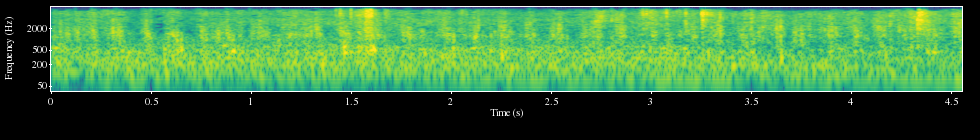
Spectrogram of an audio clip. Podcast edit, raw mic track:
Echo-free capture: Yes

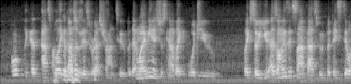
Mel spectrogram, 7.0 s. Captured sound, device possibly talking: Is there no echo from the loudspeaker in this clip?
No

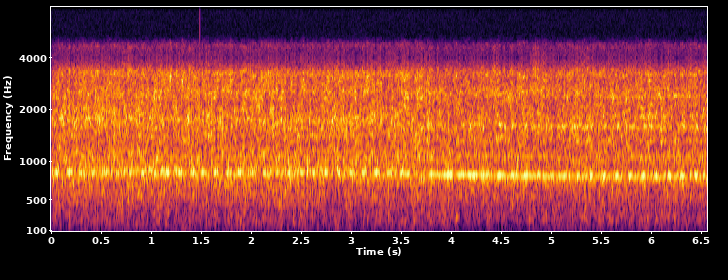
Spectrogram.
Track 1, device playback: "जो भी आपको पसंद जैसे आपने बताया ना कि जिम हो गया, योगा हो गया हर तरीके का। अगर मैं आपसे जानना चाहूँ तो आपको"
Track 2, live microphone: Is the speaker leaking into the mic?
No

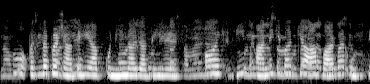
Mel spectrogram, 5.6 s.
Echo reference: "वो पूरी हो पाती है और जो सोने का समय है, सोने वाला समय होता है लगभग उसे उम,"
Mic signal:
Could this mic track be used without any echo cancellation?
No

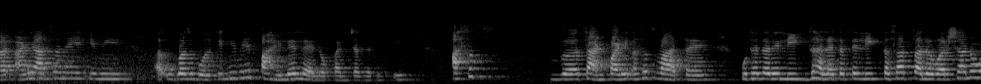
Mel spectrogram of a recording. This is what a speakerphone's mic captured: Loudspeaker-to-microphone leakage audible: Yes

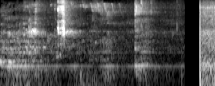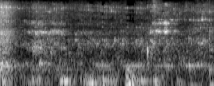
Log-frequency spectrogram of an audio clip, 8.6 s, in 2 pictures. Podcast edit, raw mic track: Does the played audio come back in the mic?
No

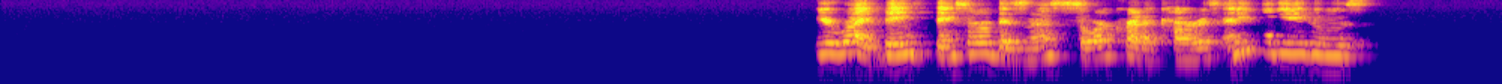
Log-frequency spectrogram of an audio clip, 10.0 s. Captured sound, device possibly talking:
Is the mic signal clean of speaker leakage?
Yes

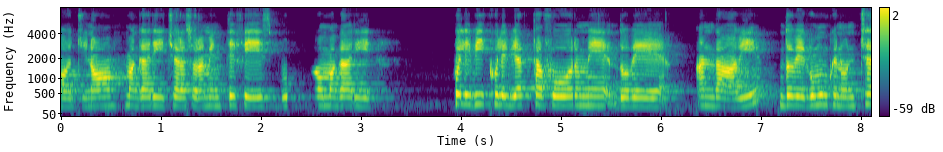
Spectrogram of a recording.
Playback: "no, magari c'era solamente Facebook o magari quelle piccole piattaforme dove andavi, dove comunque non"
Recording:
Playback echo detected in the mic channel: Yes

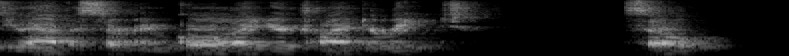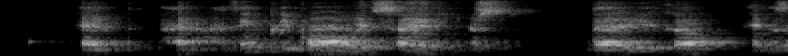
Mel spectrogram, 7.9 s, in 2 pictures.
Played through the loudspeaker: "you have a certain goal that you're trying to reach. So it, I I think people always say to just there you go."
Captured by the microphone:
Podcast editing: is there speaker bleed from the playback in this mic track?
Yes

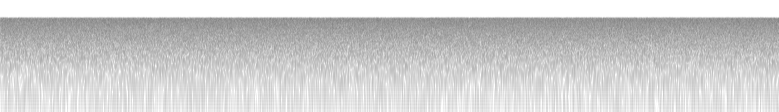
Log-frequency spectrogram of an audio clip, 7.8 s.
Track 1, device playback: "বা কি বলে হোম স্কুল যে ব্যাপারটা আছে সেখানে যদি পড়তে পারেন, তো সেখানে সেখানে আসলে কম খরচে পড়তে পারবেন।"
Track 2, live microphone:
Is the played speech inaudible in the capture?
Yes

